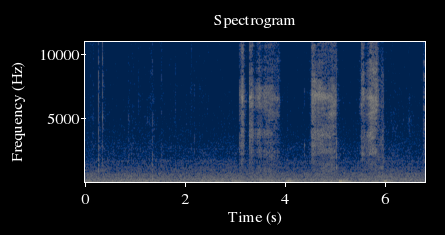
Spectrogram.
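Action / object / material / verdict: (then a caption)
scrape / bar of soap / soap / none. A metal carving tool scrapes and shaves a solid, hand-sized green bar of soap. Three bright, crisp shaving strokes stand out in the second half over a quiet, low background rumble, with faint lighter scratches before them.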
